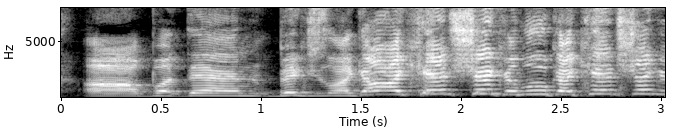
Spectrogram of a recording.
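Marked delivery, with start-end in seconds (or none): 1.5-3.0 high panicky pilot cry; mock panic. Biggs to Luke with fighter on his tail, mock panic. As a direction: call for help in hammed-up panic.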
